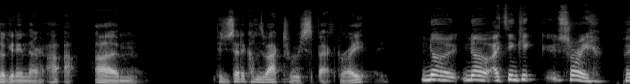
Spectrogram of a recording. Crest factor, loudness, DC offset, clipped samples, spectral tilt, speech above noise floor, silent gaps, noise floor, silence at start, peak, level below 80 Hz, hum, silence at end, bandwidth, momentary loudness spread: 18 dB; -25 LUFS; under 0.1%; under 0.1%; -5 dB/octave; over 66 dB; 0.82-0.86 s, 1.59-2.13 s, 3.89-4.17 s; under -90 dBFS; 0 s; -6 dBFS; -54 dBFS; none; 0 s; 18 kHz; 11 LU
